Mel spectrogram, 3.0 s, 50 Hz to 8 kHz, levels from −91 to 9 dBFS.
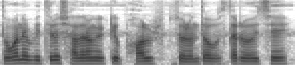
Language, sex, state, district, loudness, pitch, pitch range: Bengali, male, West Bengal, Alipurduar, -18 LUFS, 130 Hz, 125-135 Hz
